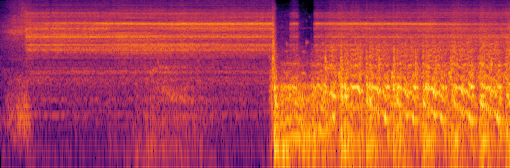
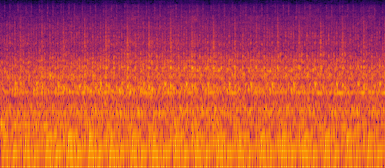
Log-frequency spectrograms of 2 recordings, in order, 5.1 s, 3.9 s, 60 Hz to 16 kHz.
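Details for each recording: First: Rare big-power diesel truck being revived: starter grinds steadily for about four seconds but the engine never fires, with ether on standby; the crew suspects fuel and primes it, after which it starts with 70 psi oil pressure. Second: Rare big-power diesel truck just revived, with mechanical injectors: after an initial miss cleared, it settles into a steady, even diesel idle clatter with no skips; sounds smooth and is charging, though the AC compressor clutch is unhappy.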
